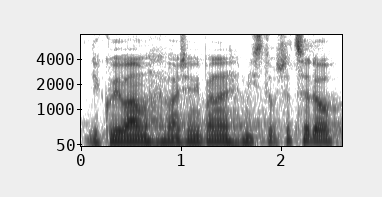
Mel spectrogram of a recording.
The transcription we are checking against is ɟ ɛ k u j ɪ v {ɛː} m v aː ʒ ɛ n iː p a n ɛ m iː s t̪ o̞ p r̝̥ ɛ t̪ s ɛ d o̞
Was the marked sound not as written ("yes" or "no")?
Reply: yes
